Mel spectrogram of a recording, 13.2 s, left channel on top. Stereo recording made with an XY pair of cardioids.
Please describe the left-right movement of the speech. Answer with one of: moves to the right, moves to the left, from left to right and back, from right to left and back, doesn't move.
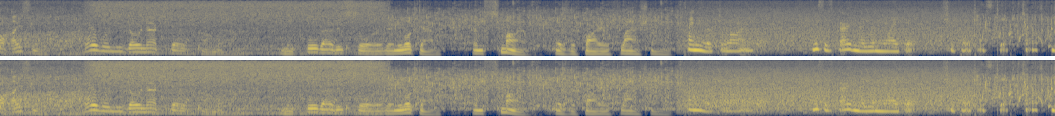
from right to left and back.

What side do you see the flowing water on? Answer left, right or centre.
right.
